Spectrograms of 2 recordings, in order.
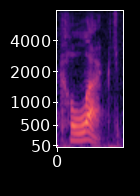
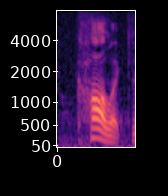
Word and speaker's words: collect: It looks just like collect, but it's pronounced collect.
